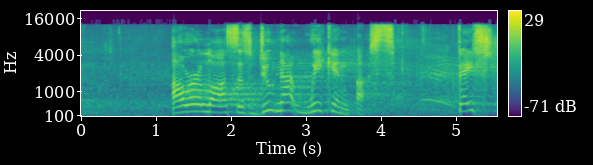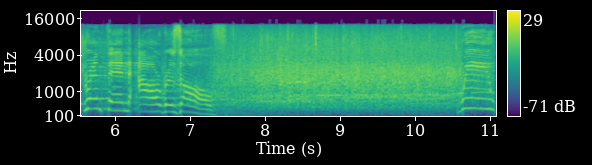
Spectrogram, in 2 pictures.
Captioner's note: applause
